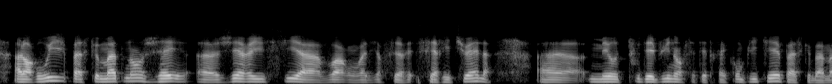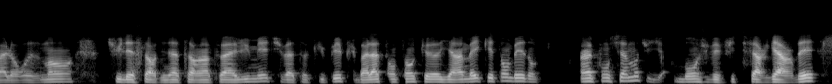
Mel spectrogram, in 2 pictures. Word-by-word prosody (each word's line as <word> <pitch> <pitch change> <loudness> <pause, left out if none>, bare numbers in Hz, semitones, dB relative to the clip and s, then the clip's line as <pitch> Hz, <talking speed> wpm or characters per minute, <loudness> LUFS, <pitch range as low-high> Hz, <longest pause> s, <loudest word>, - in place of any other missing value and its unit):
Alors 120 -1 +6
oui, 165 +5 +2
parce - - +1
que - - 0
maintenant 140 +3 +3
j'ai, 135 +1 +2
heu, 110 -1 0
j'ai 135 +7 +2
réussi 135 +1 +1
à 105 -1 +5
avoir, 110 +2 0
on 105 - -11
va 105 +1 -4
dire, 110 +2 -12
ce - - 0 0.3
ces - - +2
rituels, 140 +7 -1 0.5
heu, 110 -2 -2
mais, 125 0 0
au 120 - +3
tout - - -12
début, 125 +2 +3
non. 125 -4 -1
C'était - - -8
très - - -11
compliqué 125 +5 -1
parce - - -3
que, 105 - -12
bah, 90 -1 -1
malheureusement, 100 +6 -3 0.3
tu 120 - -4
laisses 110 -3 +2
l'ordinateur 105 0 +1
un 105 0 +3
peu 110 - -3
allumé, 125 +7 0
tu 145 - -13
vas 105 -1 -1
t'occuper. 115 +6 -5
Puis, 150 - -16
bah, 105 - +3
là, 115 +1 +7
tu - - -13
entends 130 +3 -1
qu'il 120 -2 0
y 120 +1 0
a 110 - +4
un 115 - +4
mail 140 +4 +1
qui 150 - -5
est 150 - 0
tombé, 155 -2 0
donc 125 -3 -8 0.4
inconsciemment 155 +5 0
tu 150 - -15
te 120 - -16
dis: 105 - -13
«Bon, 125 +1 -2
je 115 - -12
vais 115 0 -2
vite 95 - -13
fait - - +3
regarder» 135 +10 +5
125 Hz, 225 wpm, -24 LUFS, 110-140 Hz, 0.5 s, là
